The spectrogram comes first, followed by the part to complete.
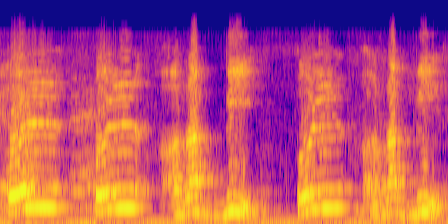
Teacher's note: ادغام. لام کو حذف کر دیں گے، را کو تشدید دیں گے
